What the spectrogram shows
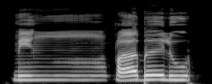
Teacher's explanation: اس مثال میں اخفا بھی ہو رہا ہے اور ساتھ ہی ساتھ با میں کلکلا بھی کریں گے کیونکہ با حروف کلکلا میں سے ہے اور ساکن ہے.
